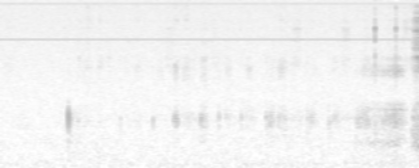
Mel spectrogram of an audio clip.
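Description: A pen writing on paper: a run of faint, short strokes as figures and symbols are written out, with a small tap just under a second in.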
